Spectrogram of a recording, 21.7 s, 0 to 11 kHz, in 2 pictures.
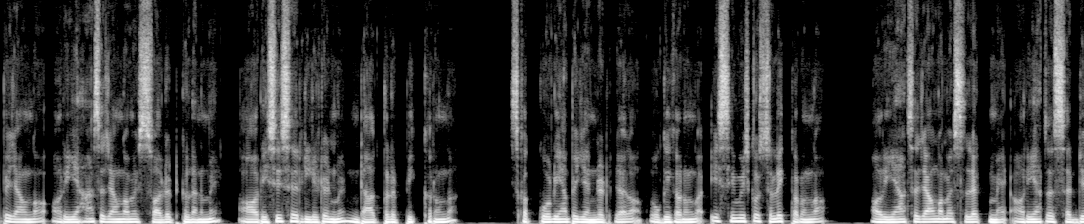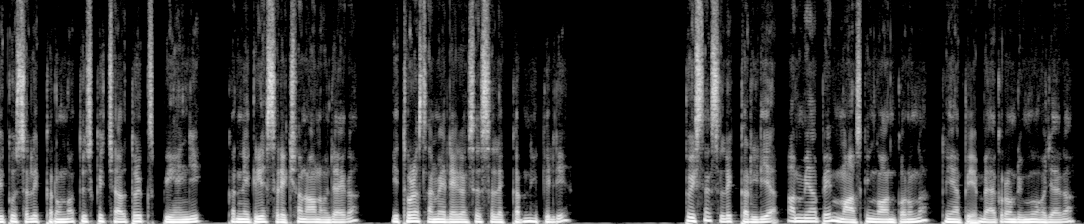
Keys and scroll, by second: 19.9 Return.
